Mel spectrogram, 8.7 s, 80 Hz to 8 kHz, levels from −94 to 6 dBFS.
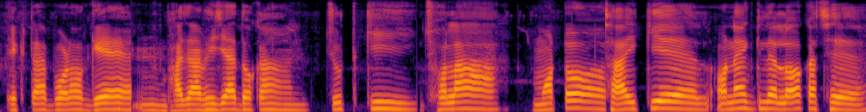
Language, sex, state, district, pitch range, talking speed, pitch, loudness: Bengali, male, West Bengal, Purulia, 150-175 Hz, 110 wpm, 160 Hz, -18 LUFS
